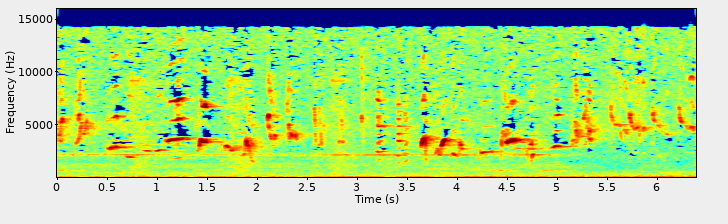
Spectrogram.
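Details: Warbling white-eye song: bursts of sharp, high twittering notes and short slides, delivered in quick irregular clusters over about six seconds, with a faint low rumble underneath.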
